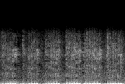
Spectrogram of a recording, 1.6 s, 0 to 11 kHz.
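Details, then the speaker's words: 1980 Ford F150 351M V8 on a cold day: deep steady idle with an even, slightly lumpy low beat, no knocks, misses or ticks; normal idle. "what it sounds pretty mean you can if you can hear it's got the big block in it"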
